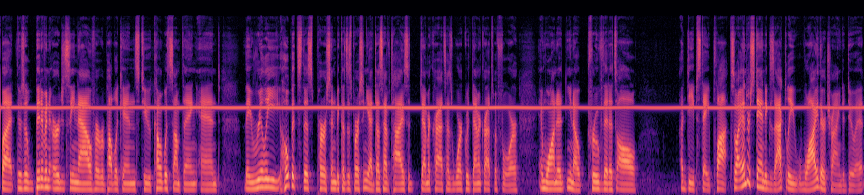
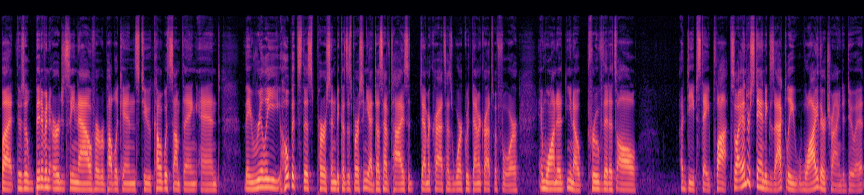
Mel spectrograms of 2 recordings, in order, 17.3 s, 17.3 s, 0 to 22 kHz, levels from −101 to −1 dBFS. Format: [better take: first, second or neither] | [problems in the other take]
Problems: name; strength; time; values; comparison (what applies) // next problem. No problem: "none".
second | high-pitched whine; loud; throughout; 2.5 kHz, 5 dB below the speech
